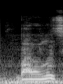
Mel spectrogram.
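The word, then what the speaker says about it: Barluzzi: The Italian's architect name is Antonio Baraluzzi. Okay, Baraluzzi. And you say his name, you have to do this when you say his name.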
